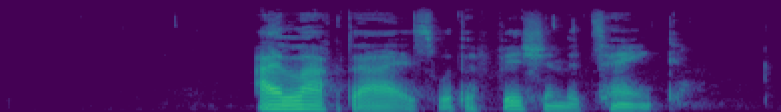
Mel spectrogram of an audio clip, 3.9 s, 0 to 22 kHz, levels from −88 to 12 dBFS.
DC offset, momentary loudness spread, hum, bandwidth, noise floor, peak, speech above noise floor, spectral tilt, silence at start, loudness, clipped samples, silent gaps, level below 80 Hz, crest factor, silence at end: under 0.1%; 13 LU; none; 15.5 kHz; -85 dBFS; -6 dBFS; 57 dB; -5 dB/octave; 1.3 s; -29 LUFS; under 0.1%; none; -68 dBFS; 24 dB; 0.5 s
